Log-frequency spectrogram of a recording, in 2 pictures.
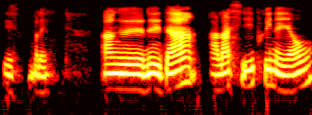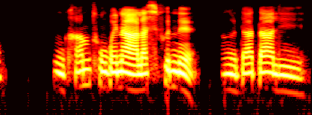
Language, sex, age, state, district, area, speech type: Bodo, female, 60+, Assam, Baksa, rural, spontaneous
